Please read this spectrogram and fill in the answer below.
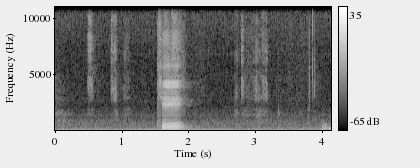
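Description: Felt-tip permanent marker writing on paper: a few short, faint strokes as letters are drawn, over a low steady hum.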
